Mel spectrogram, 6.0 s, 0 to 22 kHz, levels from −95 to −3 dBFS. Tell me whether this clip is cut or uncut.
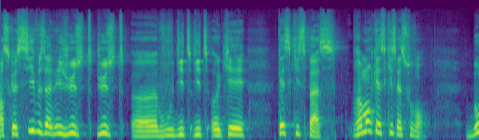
cut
